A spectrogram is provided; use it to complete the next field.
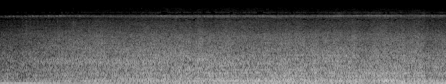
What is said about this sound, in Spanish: Oiga, y hablando del IFA y esto, pues ahí viene el helicóptero, entonces voy a subir un poquito la voz.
